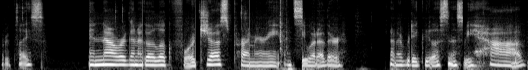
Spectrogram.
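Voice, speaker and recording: Here a woman thinks aloud while streaming web development work, her low-pitched voice darkish and full of vocal fry. She goes slowly, muttering wryly and casually about every step of the code she's typing.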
